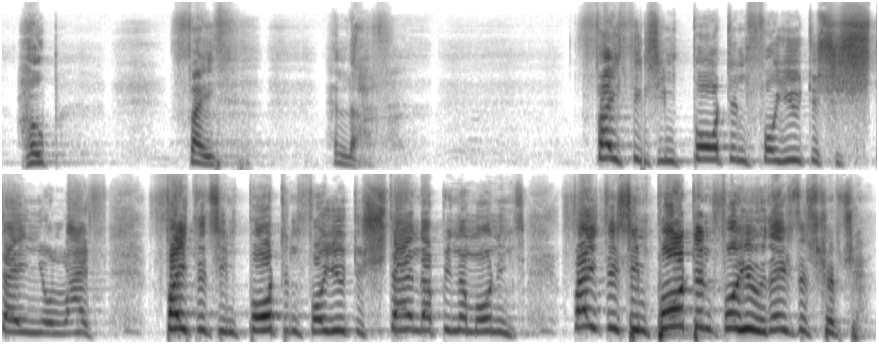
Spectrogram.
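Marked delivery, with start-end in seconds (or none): 4.3-12.3 from plain to loud, high emphasis; building preaching. Acted. Telling the congregation faith matters, building preaching. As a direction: climb with each faith is important. Rising repeated lines.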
